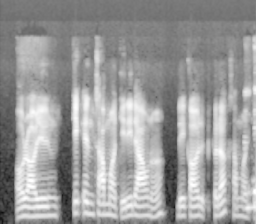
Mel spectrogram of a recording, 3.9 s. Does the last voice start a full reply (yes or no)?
yes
